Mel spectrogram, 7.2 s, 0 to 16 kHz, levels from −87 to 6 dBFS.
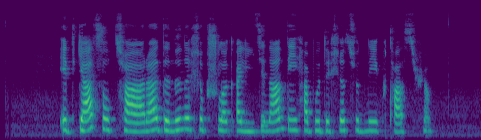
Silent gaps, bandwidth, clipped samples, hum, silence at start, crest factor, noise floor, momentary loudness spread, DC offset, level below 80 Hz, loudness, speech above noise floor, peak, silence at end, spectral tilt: none; 9.8 kHz; under 0.1%; none; 0.9 s; 20 dB; -65 dBFS; 11 LU; under 0.1%; -84 dBFS; -26 LUFS; 39 dB; -8 dBFS; 0.75 s; -4.5 dB/octave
